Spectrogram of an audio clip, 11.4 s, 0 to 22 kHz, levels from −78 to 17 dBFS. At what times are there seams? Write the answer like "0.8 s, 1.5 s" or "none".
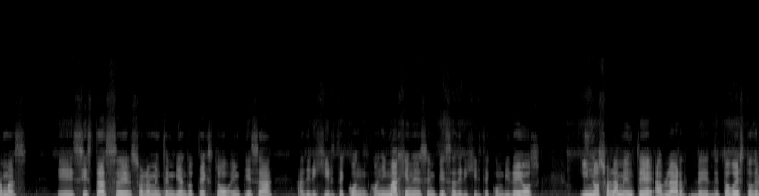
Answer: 8.5 s, 10.3 s

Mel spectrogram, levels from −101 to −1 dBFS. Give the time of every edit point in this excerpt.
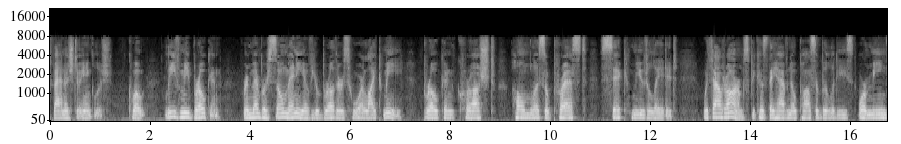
3.7 s

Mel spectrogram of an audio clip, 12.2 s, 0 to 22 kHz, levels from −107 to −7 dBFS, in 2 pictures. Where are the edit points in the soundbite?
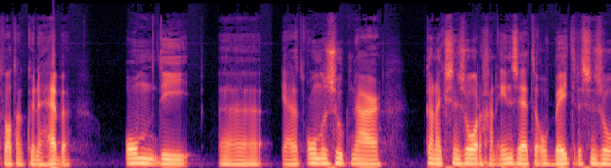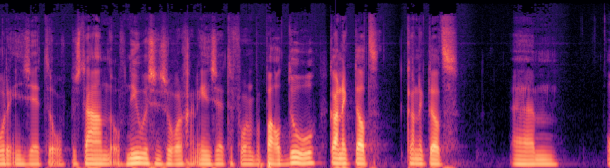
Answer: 2.7 s, 9.3 s

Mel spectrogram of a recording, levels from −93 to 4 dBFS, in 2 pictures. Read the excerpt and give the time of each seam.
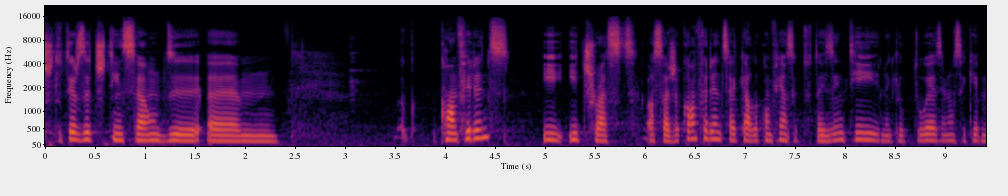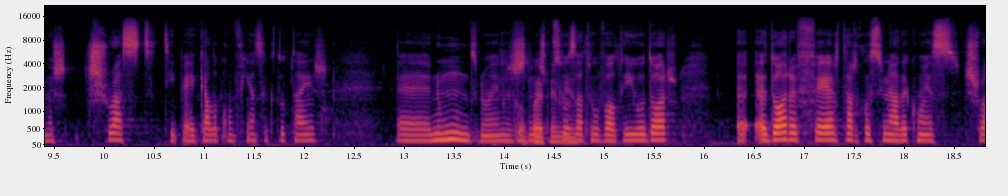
none

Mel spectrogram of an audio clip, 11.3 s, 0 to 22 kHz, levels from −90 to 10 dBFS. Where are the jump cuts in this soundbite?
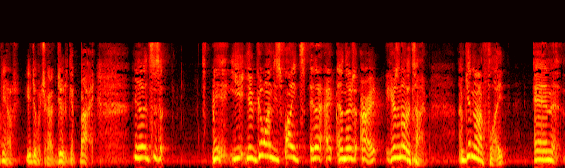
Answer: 6.7 s

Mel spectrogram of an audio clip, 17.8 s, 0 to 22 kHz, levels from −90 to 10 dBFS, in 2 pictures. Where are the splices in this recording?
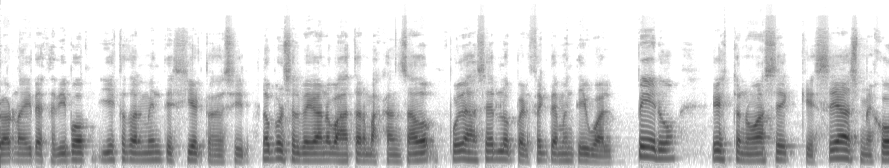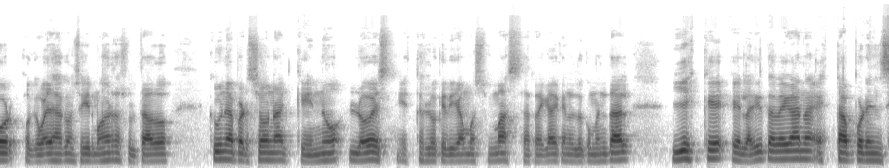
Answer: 2.6 s

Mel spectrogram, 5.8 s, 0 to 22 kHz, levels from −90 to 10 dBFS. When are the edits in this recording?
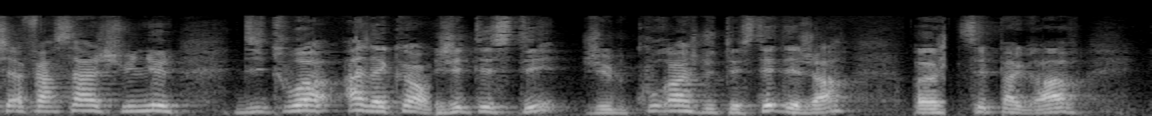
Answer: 2.1 s, 4.7 s

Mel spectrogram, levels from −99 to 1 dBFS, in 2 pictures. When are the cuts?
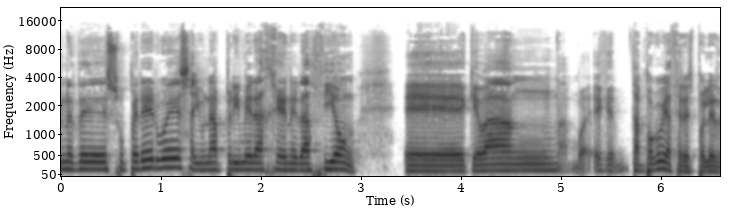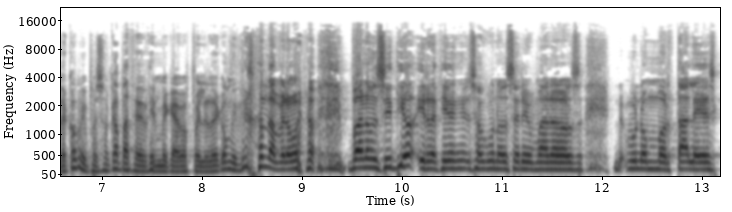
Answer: none

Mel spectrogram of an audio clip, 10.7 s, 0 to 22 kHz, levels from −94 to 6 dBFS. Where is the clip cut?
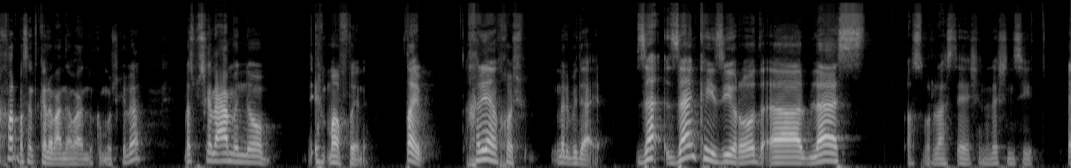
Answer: none

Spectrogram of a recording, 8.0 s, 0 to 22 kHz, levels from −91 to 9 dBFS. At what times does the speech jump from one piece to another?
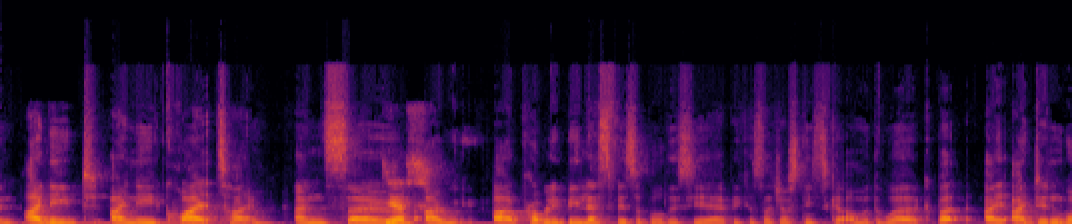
2.1 s

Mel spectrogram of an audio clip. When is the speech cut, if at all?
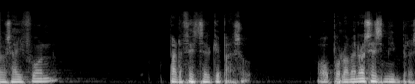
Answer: none

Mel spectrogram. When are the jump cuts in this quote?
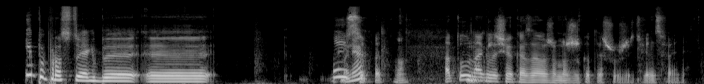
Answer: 3.3 s

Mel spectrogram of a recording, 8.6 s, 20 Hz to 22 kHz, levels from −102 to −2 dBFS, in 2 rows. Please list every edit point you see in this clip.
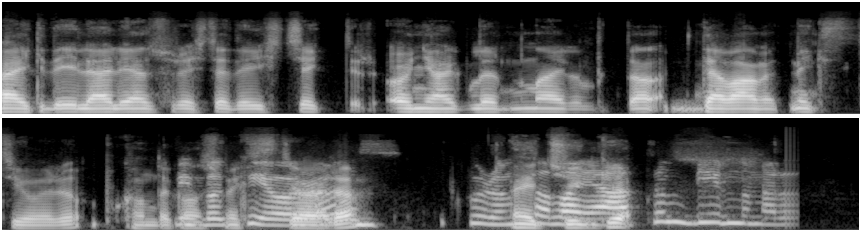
3.3 s

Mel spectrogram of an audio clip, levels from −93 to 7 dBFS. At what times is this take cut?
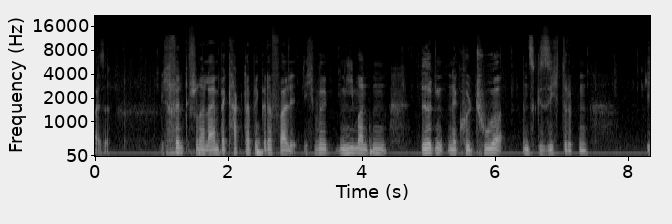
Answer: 1.4 s

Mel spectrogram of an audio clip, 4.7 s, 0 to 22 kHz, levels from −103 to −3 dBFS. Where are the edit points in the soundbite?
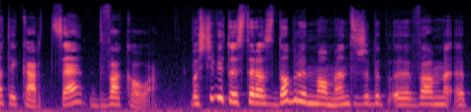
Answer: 1.8 s

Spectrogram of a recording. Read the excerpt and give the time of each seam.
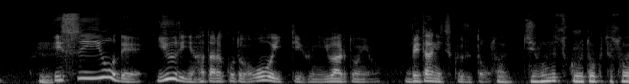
4.0 s

